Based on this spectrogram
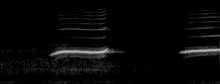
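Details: Pet talking parrot whistling: two clear, steady tonal whistles, each about half a second long, gently rising at the end and separated by a short silence, in a quiet room.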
